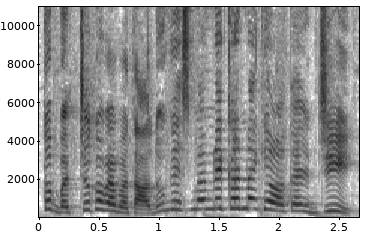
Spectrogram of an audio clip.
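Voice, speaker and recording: A woman with a Pakistani accent presenting a children's show in a playful, chatty, animated way. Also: very high voice, fast. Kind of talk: playful quiz and segment presenting.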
